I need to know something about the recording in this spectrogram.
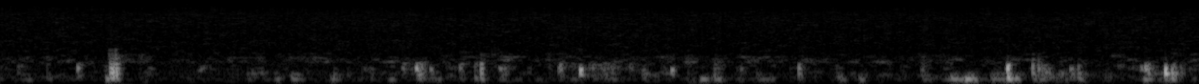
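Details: Adult male's stomach recorded late at night after eating lots of food, feeling gassy and bubbly. Irregular bubbling gurgles and low growls with several louder pops. Ordinary stomach growling (borborygmi).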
